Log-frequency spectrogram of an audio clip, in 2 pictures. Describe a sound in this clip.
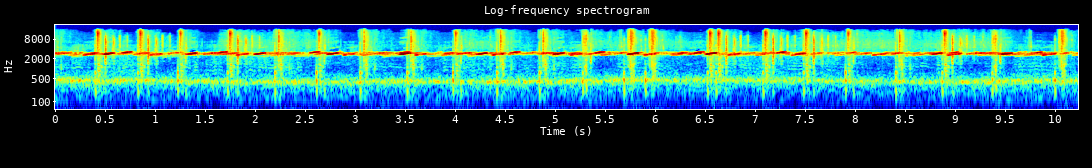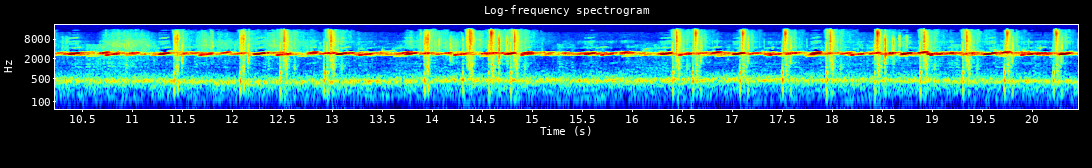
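Quick footsteps tap on hard pavement.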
